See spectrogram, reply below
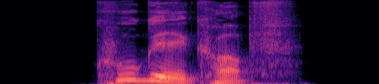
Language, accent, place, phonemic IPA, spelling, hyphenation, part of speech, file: German, Germany, Berlin, /ˈkuːɡl̩ˌkɔp͡f/, Kugelkopf, Ku‧gel‧kopf, noun, De-Kugelkopf.ogg
- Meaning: typeball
